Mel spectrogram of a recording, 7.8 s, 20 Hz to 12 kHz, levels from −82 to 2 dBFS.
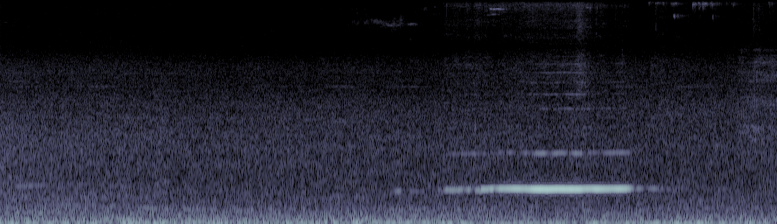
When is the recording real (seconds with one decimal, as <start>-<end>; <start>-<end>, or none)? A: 0.0-3.2; 3.8-7.8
